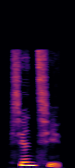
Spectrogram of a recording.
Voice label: "掀起", Chinese

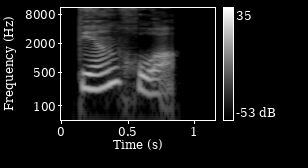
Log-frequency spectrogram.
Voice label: "点火", Chinese

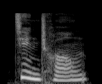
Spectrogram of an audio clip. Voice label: "进程", Chinese

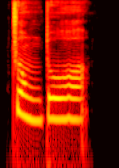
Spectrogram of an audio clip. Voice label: "众多", Chinese

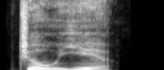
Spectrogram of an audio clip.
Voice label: "昼夜", Chinese

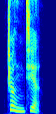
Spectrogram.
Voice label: "证件", Chinese

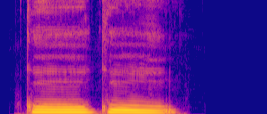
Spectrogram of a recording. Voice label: "姑姑", Chinese

